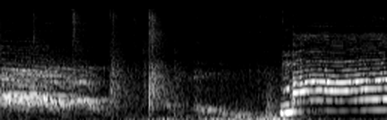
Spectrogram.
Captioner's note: audience cheers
